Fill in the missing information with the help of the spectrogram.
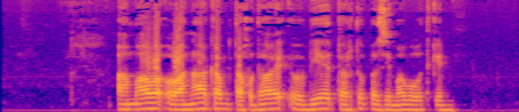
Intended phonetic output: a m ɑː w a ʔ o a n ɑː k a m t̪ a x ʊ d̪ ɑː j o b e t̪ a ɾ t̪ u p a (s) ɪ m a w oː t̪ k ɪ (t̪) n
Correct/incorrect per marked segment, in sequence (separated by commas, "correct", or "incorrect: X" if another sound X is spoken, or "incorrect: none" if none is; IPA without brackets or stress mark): incorrect: z, incorrect: none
